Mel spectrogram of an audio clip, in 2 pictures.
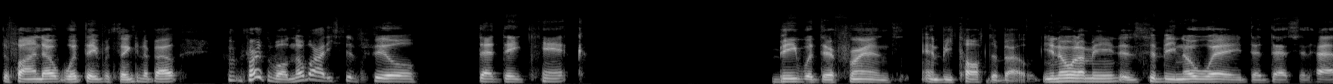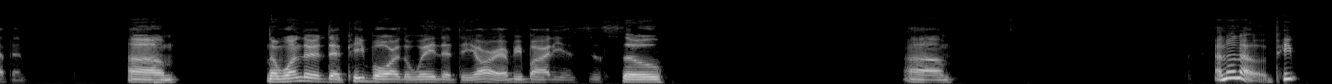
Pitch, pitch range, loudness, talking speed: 125 Hz, 110-135 Hz, -21 LUFS, 135 wpm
